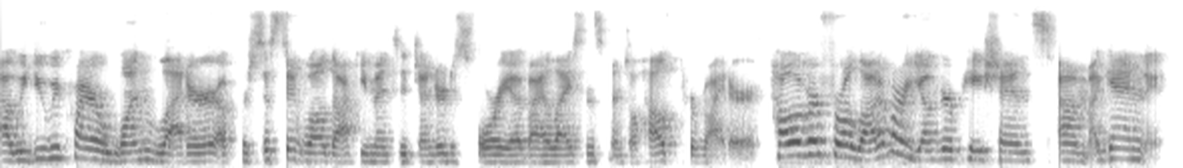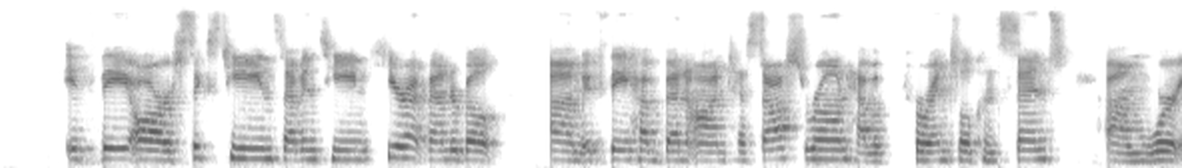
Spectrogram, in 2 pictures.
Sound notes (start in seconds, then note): none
